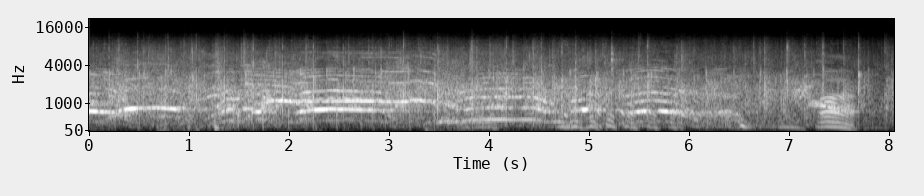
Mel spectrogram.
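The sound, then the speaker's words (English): A live audience bursts into sustained applause, dense clapping for several seconds, with scattered whoops and cheering voices rising over it before it starts to taper. “Round of applause for everyone who's been here.”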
